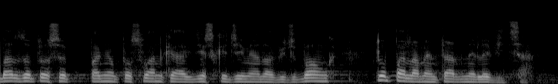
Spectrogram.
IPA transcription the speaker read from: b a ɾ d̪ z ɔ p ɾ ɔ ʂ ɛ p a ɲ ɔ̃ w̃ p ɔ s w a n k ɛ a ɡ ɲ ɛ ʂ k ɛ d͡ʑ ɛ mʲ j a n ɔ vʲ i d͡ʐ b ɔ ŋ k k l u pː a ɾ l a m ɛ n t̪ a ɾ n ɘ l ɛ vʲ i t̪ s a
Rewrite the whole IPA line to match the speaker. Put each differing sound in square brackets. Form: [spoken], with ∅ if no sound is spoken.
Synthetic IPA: b a ɾ d̪ z ɔ p ɾ ɔ ʂ ɛ p a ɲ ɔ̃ w̃ p ɔ s w a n k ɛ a ɡ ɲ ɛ ʂ k ɛ d͡ʑ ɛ mʲ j a n ɔ vʲ i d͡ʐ b ɔ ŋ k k l u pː a ɾ l a m ɛ n t̪ a ɾ n ɘ l ɛ vʲ i t̪ s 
